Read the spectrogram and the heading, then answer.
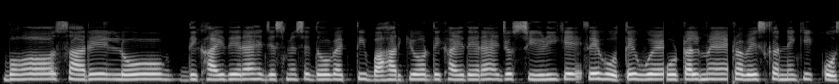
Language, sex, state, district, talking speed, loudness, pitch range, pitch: Hindi, female, Chhattisgarh, Rajnandgaon, 220 wpm, -15 LUFS, 230-245 Hz, 235 Hz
